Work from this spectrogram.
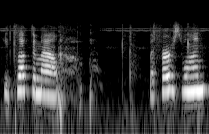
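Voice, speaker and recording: An actress playing a young frontier woman blinded by a killer, telling her story in a halting, haunted way. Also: high voice, fairly even intonation, a bit bright, a little hiss or hum, full character voice. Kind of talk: audio drama acting. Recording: dull lo-fi audio.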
